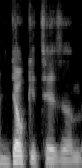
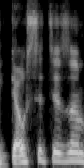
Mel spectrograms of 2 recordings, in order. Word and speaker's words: docetism: All right, let's start talking about uh docatism and it could be dosatism but I'm using a hard C here so because I like my hard C's.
